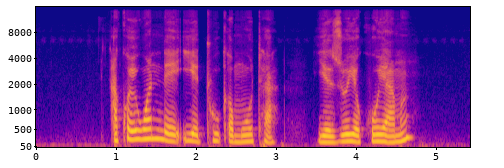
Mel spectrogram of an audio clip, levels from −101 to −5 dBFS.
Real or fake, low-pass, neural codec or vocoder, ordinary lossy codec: fake; 14.4 kHz; vocoder, 48 kHz, 128 mel bands, Vocos; none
